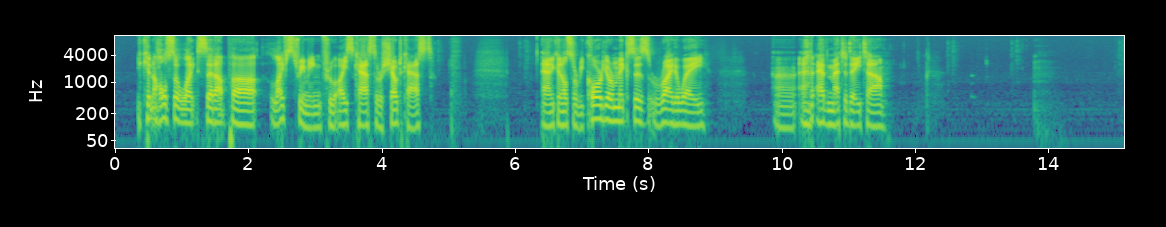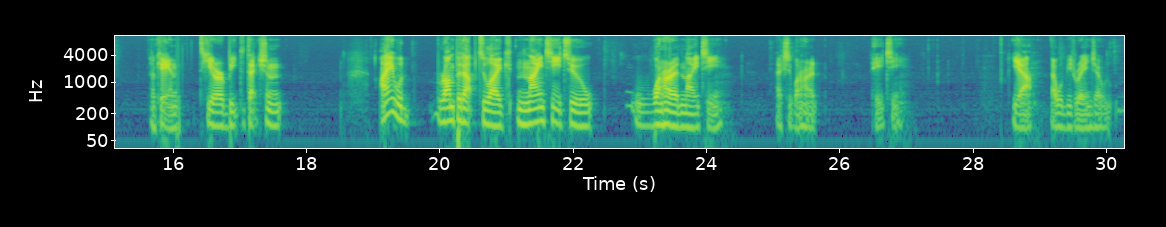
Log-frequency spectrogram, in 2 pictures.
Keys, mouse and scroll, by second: 2.0 click, 6.3 click, 12.7 click, 13.4-15.5 drag, 19.7 click, 21.3 0, 22.2 click, 23.1 1, 23.8 0, 25.0 click, 26.2 Delete, 26.5 8, 30.1 click.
